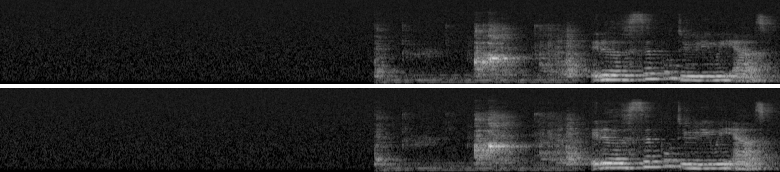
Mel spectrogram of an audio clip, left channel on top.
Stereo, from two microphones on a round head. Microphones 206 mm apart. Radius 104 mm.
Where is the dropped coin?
10° right (ahead or behind), 5 m.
